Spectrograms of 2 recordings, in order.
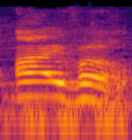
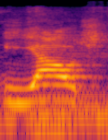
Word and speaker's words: Yhwach: Mais uma vez, ou Aivar ou Yhwach, tanto faz a pronúncia que você usa.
